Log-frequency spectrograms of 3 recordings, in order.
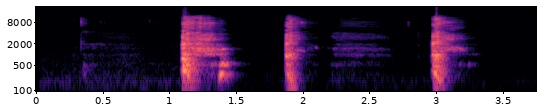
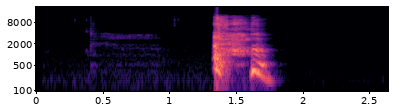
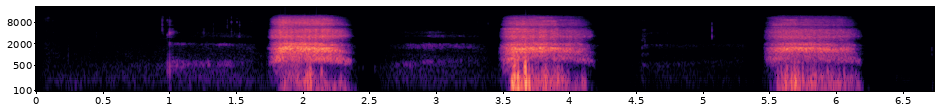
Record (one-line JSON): {"three_cough_length": "3.8 s", "three_cough_amplitude": 32767, "three_cough_signal_mean_std_ratio": 0.26, "cough_length": "2.6 s", "cough_amplitude": 32767, "cough_signal_mean_std_ratio": 0.27, "exhalation_length": "6.7 s", "exhalation_amplitude": 32768, "exhalation_signal_mean_std_ratio": 0.38, "survey_phase": "beta (2021-08-13 to 2022-03-07)", "age": "18-44", "gender": "Female", "wearing_mask": "No", "symptom_shortness_of_breath": true, "smoker_status": "Never smoked", "respiratory_condition_asthma": false, "respiratory_condition_other": false, "recruitment_source": "Test and Trace", "submission_delay": "2 days", "covid_test_result": "Positive", "covid_test_method": "LFT"}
